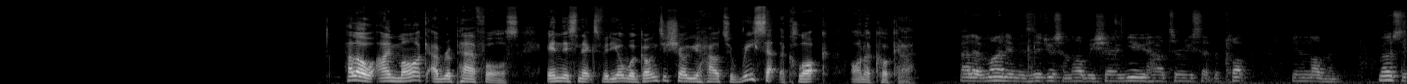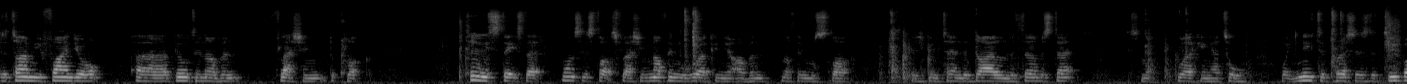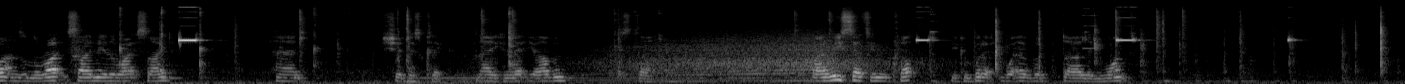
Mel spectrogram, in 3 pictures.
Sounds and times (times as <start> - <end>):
Speech: 3.4 - 17.8, 18.7 - 29.9, 30.9 - 31.3, 32.0 - 33.8, 36.3 - 39.5.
